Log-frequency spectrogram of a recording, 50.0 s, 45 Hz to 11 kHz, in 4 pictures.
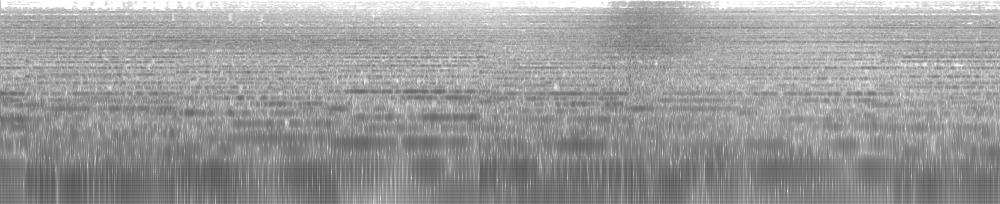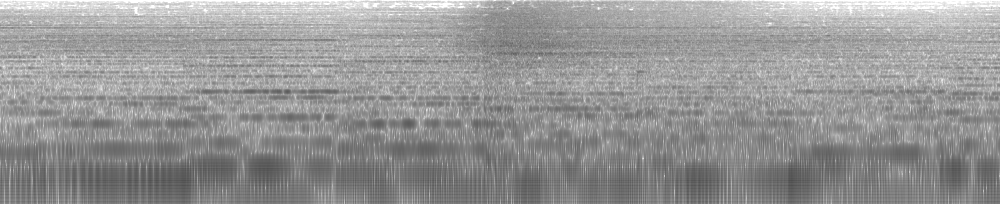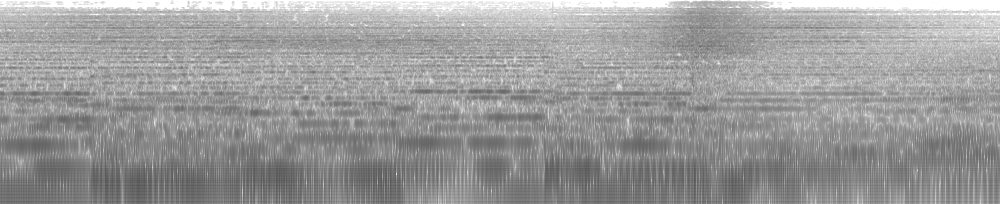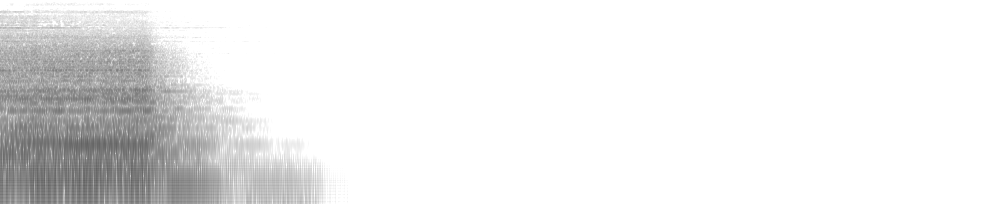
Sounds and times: Scary music: 0:00.0 - 0:41.2.

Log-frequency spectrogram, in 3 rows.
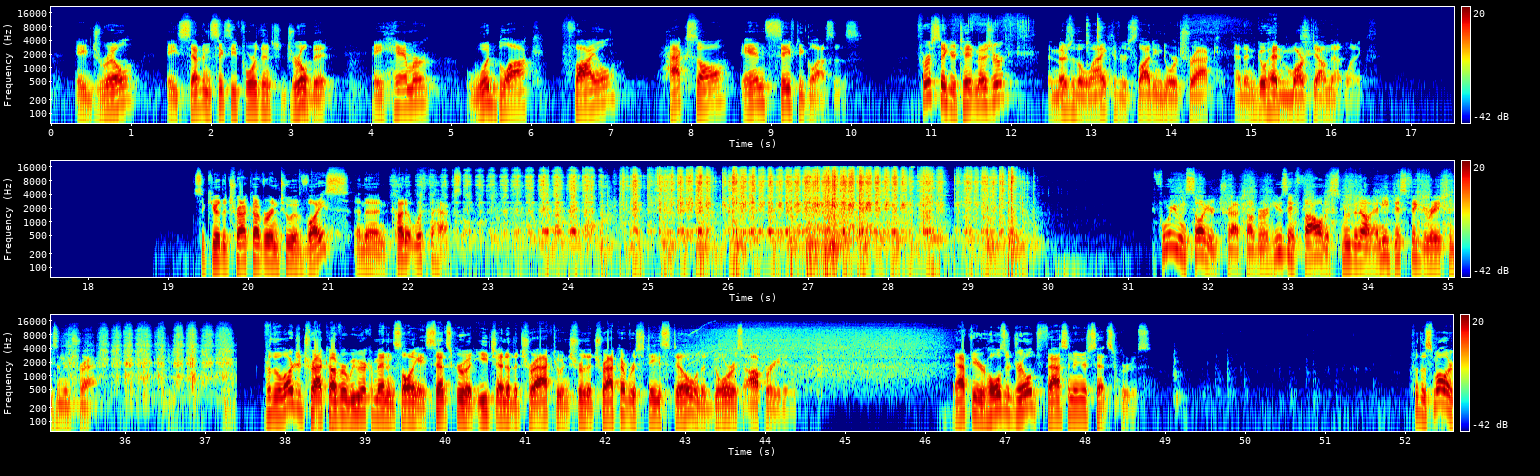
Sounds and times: Speech: 0:00.3 - 0:10.2, 0:10.8 - 0:16.6, 0:19.3 - 0:22.7, 0:31.3 - 0:35.7, 0:37.7 - 0:44.4, 0:46.4 - 0:48.9, 0:52.1 - 0:52.6.

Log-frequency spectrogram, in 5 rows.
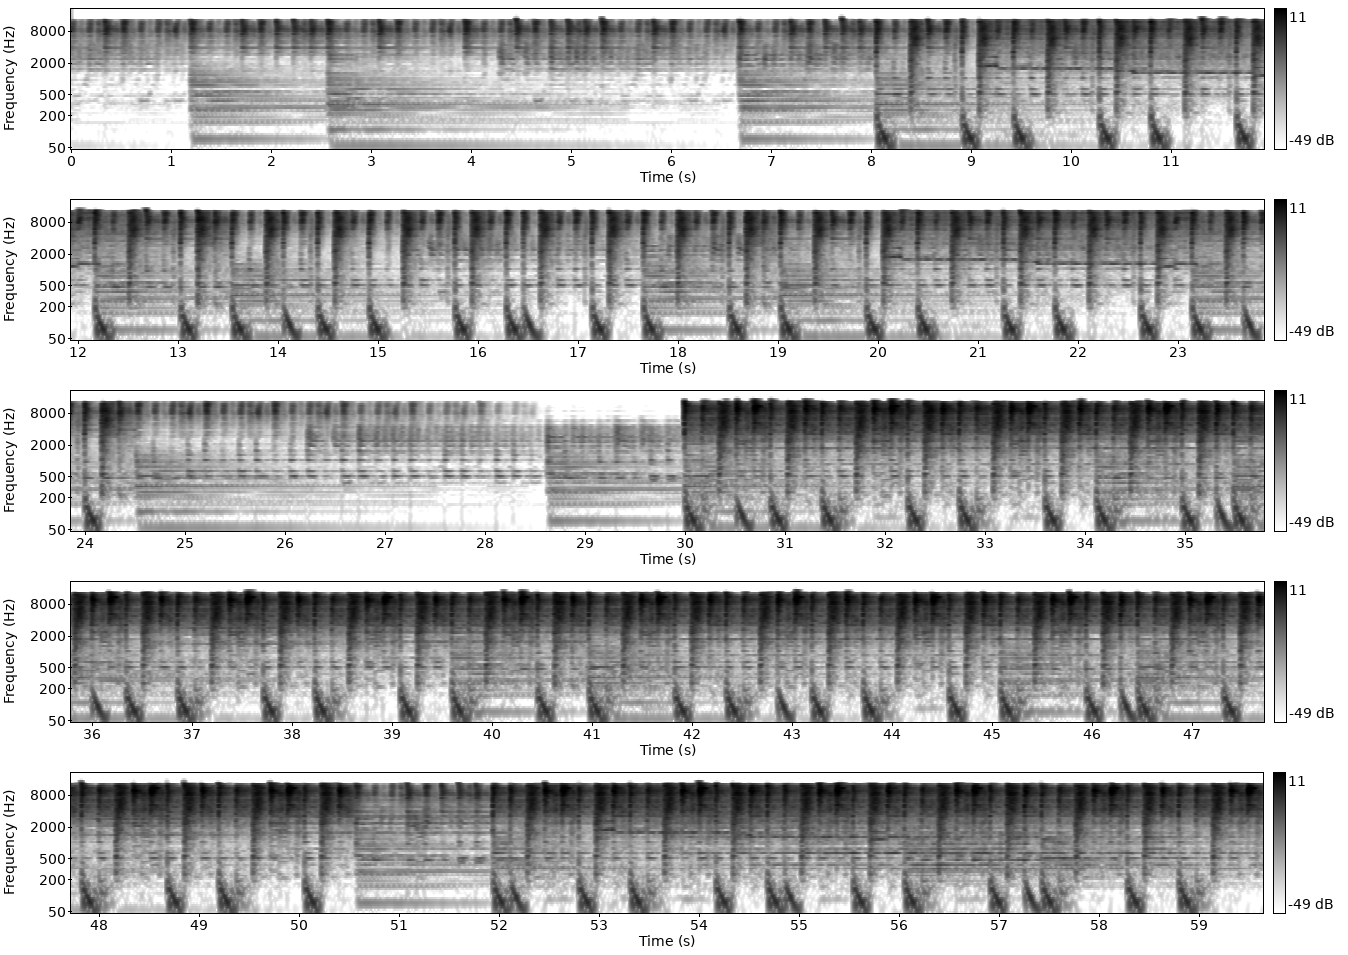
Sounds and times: Music: 0:00.0 - 0:59.6.

